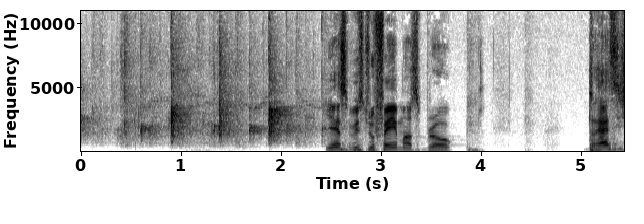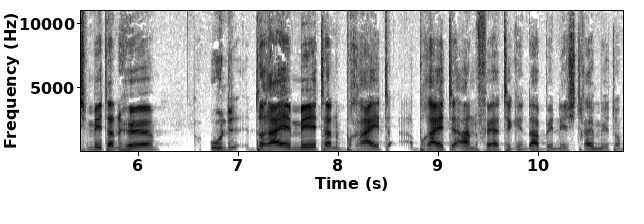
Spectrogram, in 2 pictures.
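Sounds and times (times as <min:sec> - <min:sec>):
applause: 0:00.0 - 0:02.9
speech: 0:02.4 - 0:04.0, 0:05.1 - 0:10.8.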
